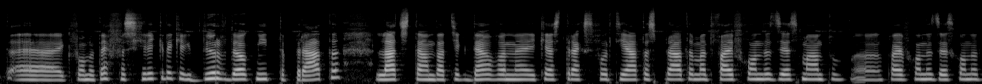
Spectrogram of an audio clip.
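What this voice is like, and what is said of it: Bulgarian accent in Dutch. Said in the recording (Dutch): “je hoort het nog in mijn accent. Want als je pas op je negentiende naar Nederland komt ... dan kun je je accent bijna niet afleren ... ik kwam zelf uit Bulgarije”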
